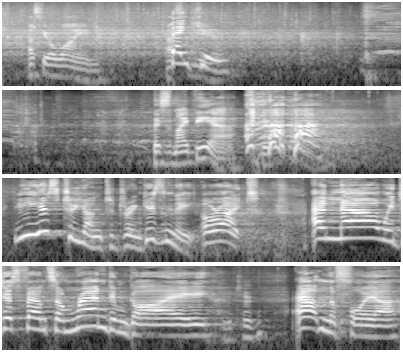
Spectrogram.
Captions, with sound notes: That's your wine. >> Thank you. [Laughter] >> This is my beer [laughter]. >> He is too young to drink, isn't he? All right, and now we just found some random guy out in the foyer.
